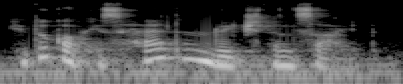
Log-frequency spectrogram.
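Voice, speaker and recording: Lively low-pitched woman reading a storybook. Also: normal speed. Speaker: storybook reader. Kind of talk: expressive children's story read-aloud. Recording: noticeable background noise, ambience.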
